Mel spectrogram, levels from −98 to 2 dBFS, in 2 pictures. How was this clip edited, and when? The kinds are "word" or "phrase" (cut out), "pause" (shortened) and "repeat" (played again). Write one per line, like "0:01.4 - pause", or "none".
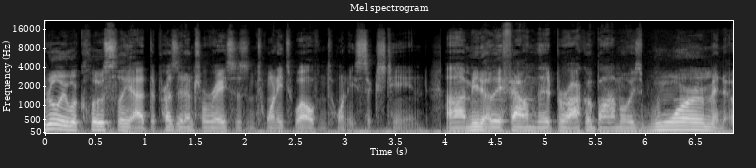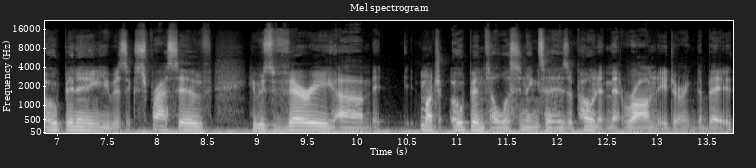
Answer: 0:06.0 - word
0:10.6 - word
0:11.8 - word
